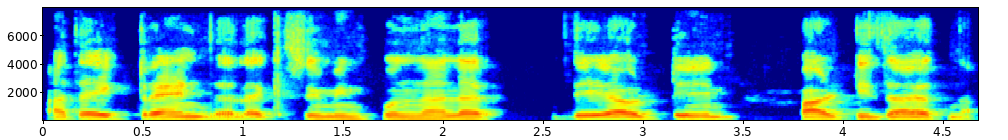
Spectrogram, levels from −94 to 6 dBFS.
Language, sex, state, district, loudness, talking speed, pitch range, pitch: Konkani, male, Goa, North and South Goa, -18 LUFS, 165 wpm, 125-140 Hz, 130 Hz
